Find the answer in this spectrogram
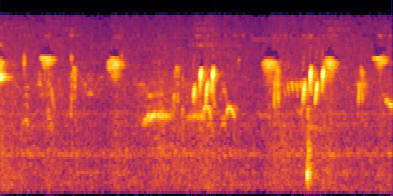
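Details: European goldfinch (Carduelis carduelis), song.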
